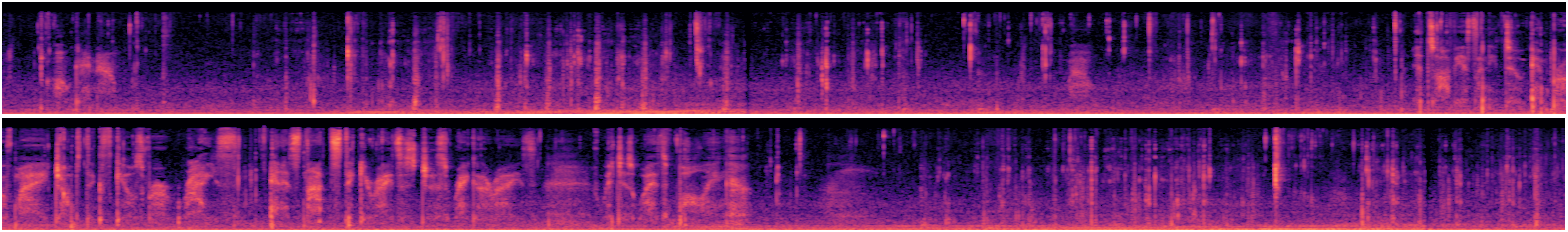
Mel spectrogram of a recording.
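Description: Close-miked chewing of General Tso's chicken and white rice: wet mouth clicks and smacks, busiest in the middle after a piece of chicken is bitten, over a low steady hum.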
